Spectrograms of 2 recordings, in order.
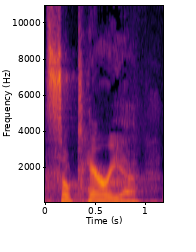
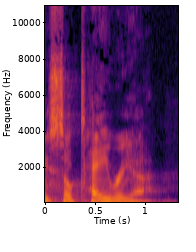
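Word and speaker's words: soteria (σωτηρία): It's the Greek word soteria. We pronounce it soteria, but it's really soteria.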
